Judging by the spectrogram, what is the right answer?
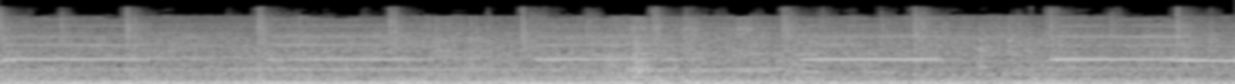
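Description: Vehicle reversing alarm beeping steadily, about once a second, over the low steady hum of a running engine.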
